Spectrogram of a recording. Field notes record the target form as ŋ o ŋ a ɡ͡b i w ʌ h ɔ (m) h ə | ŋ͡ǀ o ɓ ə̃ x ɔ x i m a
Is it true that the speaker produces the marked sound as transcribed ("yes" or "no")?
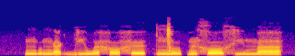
no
